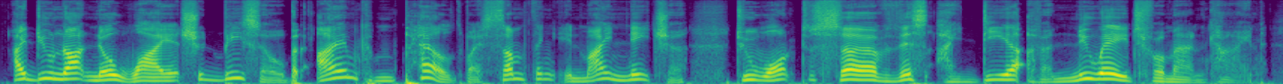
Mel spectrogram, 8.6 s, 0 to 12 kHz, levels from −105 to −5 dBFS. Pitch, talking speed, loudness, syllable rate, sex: 160 Hz, 210 wpm, -19 LUFS, 5.3 syllables/s, male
